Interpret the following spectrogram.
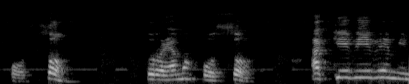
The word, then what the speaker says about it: posó: Ahí la palabra aguda es posó, porque termina en vocal o y la sílaba tónica es so, posó.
